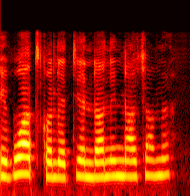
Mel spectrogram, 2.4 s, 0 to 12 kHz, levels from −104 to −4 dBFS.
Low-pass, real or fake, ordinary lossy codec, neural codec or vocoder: 7.2 kHz; fake; none; codec, 16 kHz, 2 kbps, FreqCodec, larger model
